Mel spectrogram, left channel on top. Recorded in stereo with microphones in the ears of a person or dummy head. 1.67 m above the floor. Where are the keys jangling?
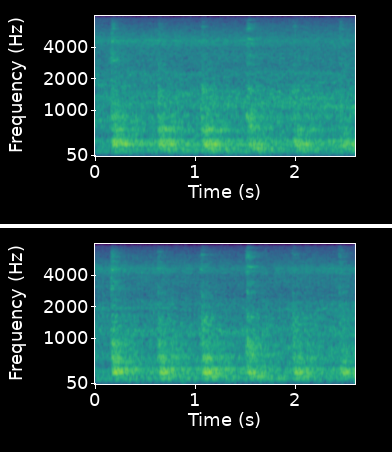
15° right (ahead or behind), 1.8 m; by 2.5 s 65° right (ahead or behind), 2 m.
